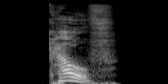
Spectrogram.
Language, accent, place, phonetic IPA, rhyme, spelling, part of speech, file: German, Germany, Berlin, [kaʊ̯f], -aʊ̯f, kauf, verb, De-kauf.ogg
- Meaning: singular imperative of kaufen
